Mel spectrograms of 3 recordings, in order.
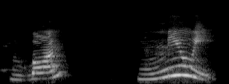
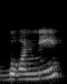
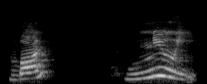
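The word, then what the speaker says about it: bonne nuit: say good night say bon nui bon nui again it is not bonnie it is bon bon bon new e the last t is silent guys don't pronounce it bon nui bon nui i'll repeat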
